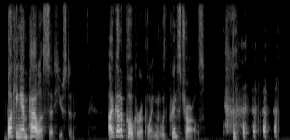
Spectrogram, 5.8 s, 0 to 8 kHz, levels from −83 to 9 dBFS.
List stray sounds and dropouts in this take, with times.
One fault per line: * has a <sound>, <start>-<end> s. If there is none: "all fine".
* has a laugh, 4.5-5.6 s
